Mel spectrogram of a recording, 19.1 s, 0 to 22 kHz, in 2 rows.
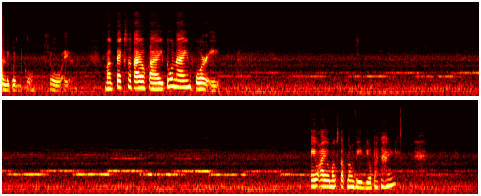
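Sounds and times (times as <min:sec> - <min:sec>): two-tone siren: 0:03.1 - 0:19.0.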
